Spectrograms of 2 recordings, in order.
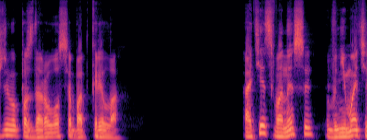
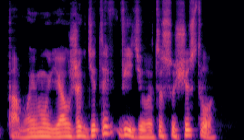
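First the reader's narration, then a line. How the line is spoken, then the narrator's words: Thoughtful mutter. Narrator (Russian): задумчиво пробормотал он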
